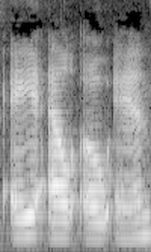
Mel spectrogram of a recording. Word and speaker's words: Alon: I'm not sure if that's how it's pronounced, but it's A-L-O-N, so I'm going to say Alon.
